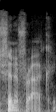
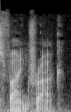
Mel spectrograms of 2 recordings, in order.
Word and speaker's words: Finnefrock: Which is spelled fine frock, but it's pronounced Finnefrock. Yeah. And I think the first time I had you on the show, I introduced you as fine frock.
